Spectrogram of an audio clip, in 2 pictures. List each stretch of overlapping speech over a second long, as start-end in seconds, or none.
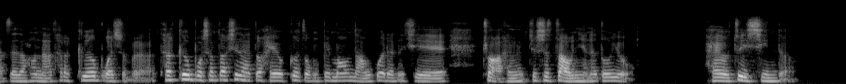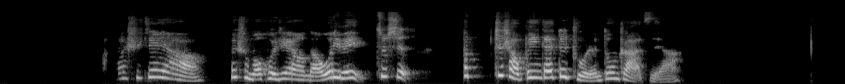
none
